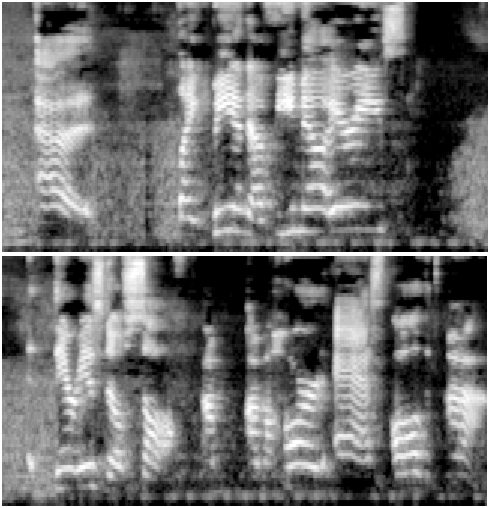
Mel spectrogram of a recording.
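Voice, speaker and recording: Loud and high-pitched, a woman speaks very slowly with lively intonation and long, frequent pauses, over noticeable background noise. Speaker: guest on podcast. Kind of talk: casual chat. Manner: blunt.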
